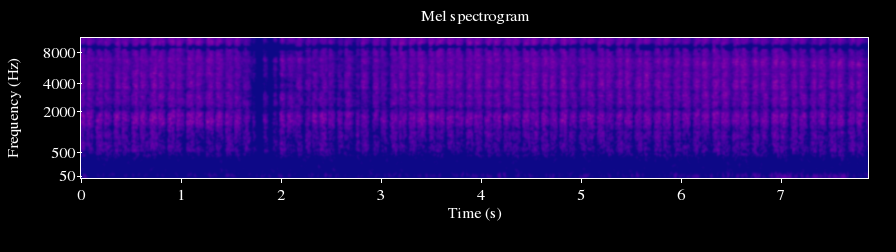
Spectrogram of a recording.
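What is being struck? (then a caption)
Paper coloring book page rubbed with a felt-tip marker. A red felt-tip marker is rubbed quickly back and forth over a paper coloring book page to color in an airplane drawing, while the other hand holds the page flat. The result is a steady, dry, scratchy hiss with a bright papery texture, pulsing with each stroke and dipping briefly near the two-second mark.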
